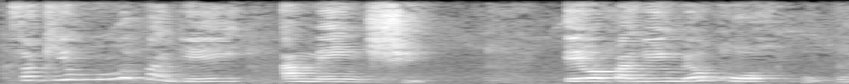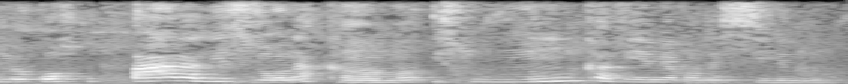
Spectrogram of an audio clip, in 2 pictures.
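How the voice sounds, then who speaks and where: A woman casually telling her viewers a personal story, animated and repetitive, laughing as she goes. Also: high voice, normal speed, a little hiss or hum. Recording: echoey room, mic at a distance.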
